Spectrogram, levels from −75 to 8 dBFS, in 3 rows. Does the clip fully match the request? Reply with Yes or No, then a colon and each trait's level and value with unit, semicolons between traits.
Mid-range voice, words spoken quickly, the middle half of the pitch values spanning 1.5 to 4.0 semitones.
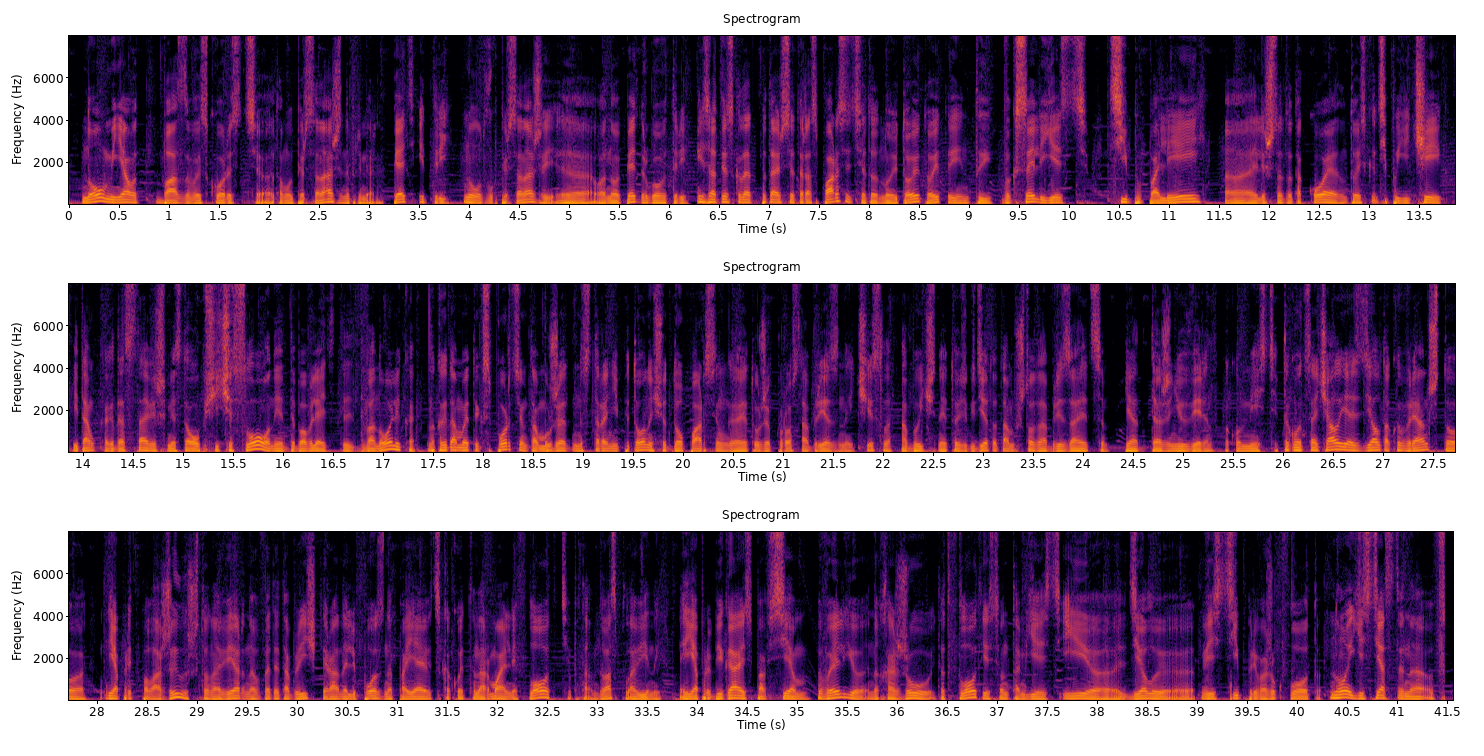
No: low, 105 Hz; fast, 215 wpm; average, 3.3 semitones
